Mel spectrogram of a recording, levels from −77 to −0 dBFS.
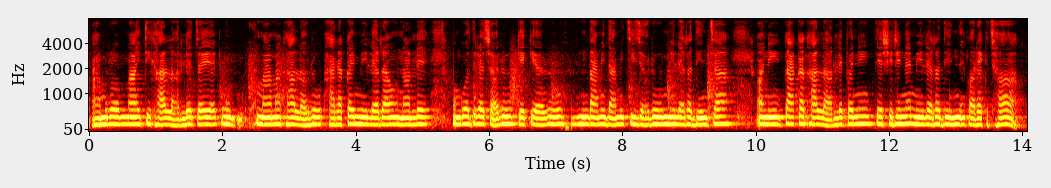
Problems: constant background noise, continuous background conversations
